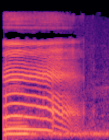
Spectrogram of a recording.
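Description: A single short, high-pitched wailing cry from a young child that falls in pitch and trails off.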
